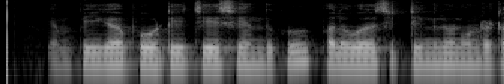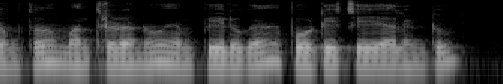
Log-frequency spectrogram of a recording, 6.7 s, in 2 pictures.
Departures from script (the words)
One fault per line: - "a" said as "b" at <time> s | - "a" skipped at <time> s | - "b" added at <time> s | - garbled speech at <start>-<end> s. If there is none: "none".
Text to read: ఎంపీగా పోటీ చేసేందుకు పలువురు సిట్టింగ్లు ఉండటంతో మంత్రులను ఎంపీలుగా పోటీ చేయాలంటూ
none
